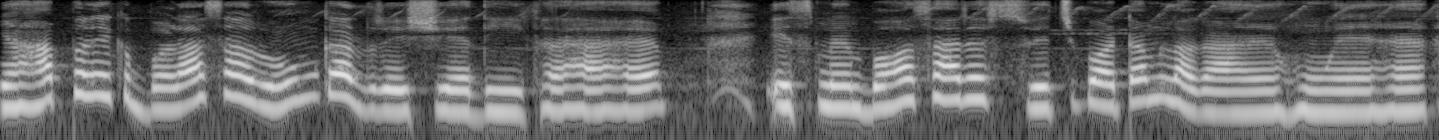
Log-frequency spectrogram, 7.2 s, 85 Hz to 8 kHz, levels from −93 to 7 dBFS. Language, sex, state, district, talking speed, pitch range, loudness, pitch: Hindi, female, Jharkhand, Garhwa, 160 wpm, 220-300 Hz, -15 LUFS, 245 Hz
